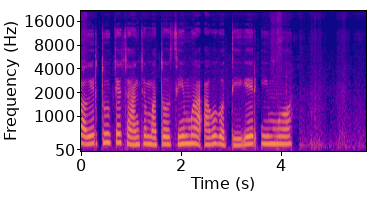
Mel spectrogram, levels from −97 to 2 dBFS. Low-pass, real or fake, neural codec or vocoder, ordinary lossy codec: none; real; none; none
